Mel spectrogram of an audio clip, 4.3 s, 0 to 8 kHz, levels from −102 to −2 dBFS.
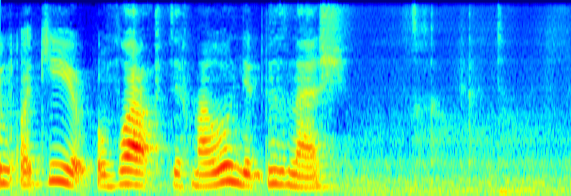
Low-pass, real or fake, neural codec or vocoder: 7.2 kHz; fake; codec, 16 kHz, 0.5 kbps, FunCodec, trained on LibriTTS, 25 frames a second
